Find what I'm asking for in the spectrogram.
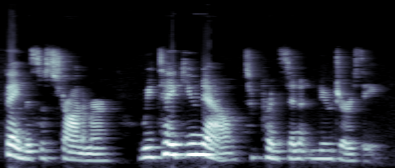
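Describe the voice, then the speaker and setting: Woman playing a low-voiced radio announcer, muffled sound. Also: very animated, normal speed. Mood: formal. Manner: formal, presentational. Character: genteel female radio announcer introducing dance orchestra. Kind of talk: 1930s radio drama program announcing. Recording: dull, lo-fi sound.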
